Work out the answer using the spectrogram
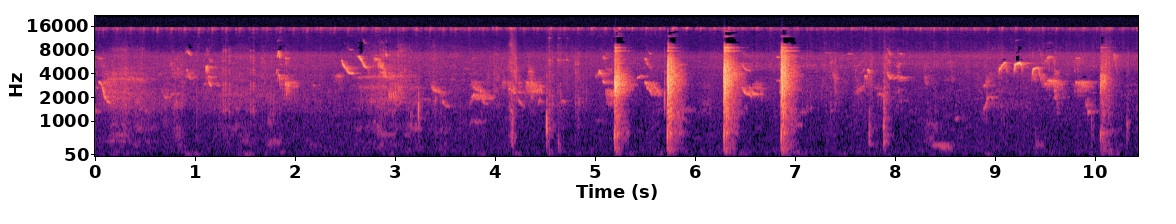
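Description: Small birds chirping. Near the middle come four sharp clicks about half a second apart, louder than the birds.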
